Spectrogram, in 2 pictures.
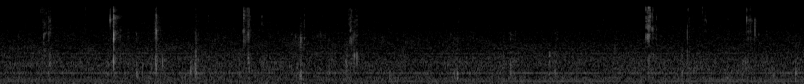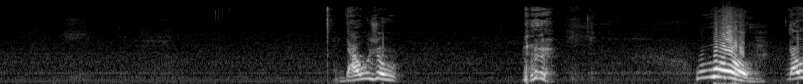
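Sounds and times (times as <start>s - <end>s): faint steady hum: 0.0s - 16.0s
chewing with wet mouth clicks: 0.4s - 5.6s, 6.4s - 8.1s.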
